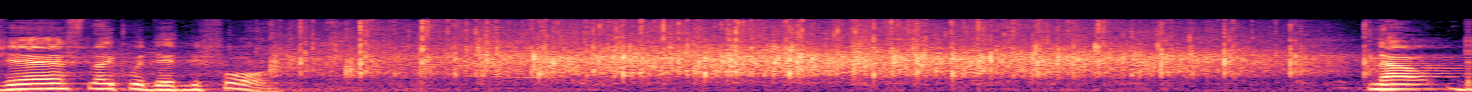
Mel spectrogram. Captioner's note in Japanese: 拍手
